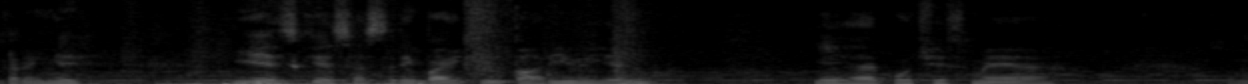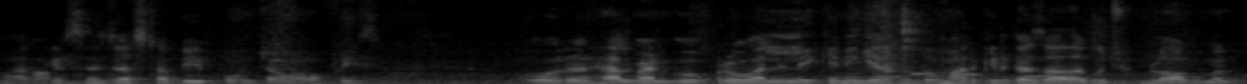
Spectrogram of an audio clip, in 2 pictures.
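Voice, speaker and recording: A man in his thirties casually vlogging his day at a small factory, chatting and explaining things as he goes. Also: fairly high pitch. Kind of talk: casual vlog. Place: small tile factory and car.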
